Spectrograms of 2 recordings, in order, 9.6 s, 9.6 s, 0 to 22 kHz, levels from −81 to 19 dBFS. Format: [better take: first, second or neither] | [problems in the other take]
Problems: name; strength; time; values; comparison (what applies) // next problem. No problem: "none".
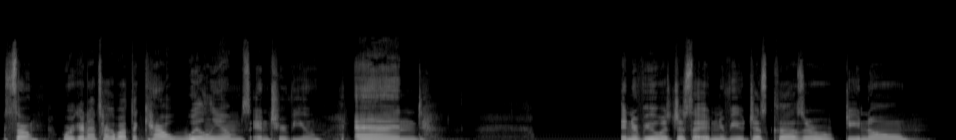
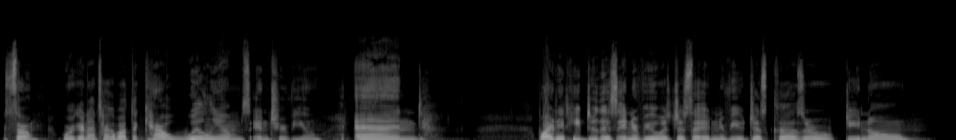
second | audio freezing; at 5.5 s for 1 s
